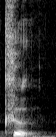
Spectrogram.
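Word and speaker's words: く: not recommend doing that it's pronounced like both syllables of the word cuckoo or just the first syllable depending on your variety of English how to remember KU to remember this think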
